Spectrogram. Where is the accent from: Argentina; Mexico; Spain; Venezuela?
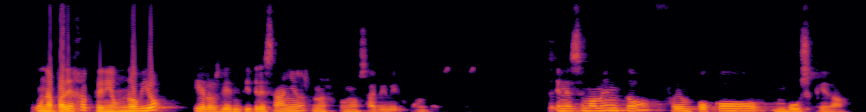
Spain; Valencia, Valencian Community; soy de aquí de Valencia. Mi madre nos inculcaba mucho la fe en Dios.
